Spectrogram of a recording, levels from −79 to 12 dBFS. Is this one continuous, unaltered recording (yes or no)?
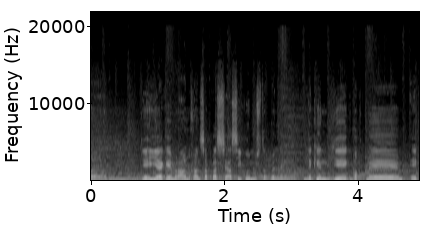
no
